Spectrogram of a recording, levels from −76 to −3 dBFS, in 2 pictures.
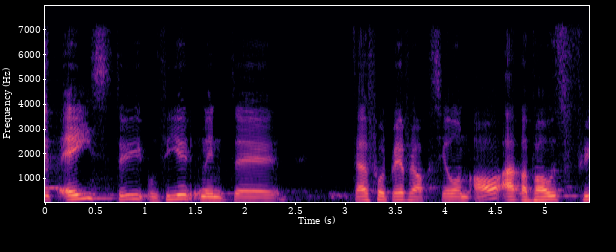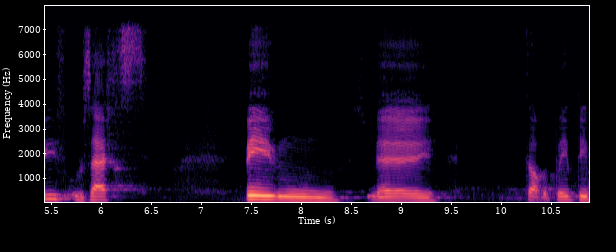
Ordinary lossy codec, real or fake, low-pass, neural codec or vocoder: none; fake; 7.2 kHz; codec, 16 kHz, 0.5 kbps, X-Codec, HuBERT features, trained on balanced general audio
